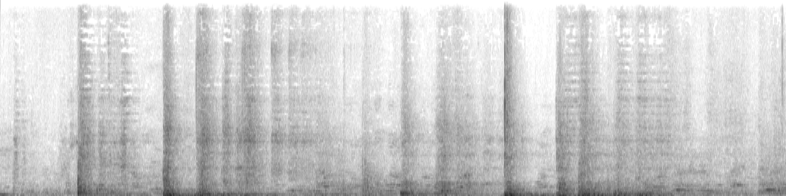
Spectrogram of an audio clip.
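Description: Weight plates on a barbell clank and rattle as it swings.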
